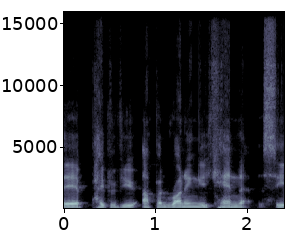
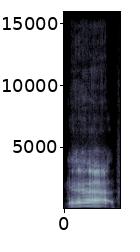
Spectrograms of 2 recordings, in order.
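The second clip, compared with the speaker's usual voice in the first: surprised ah; 3 dB louder than usual. Retold or imitated. Failing a press demo.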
